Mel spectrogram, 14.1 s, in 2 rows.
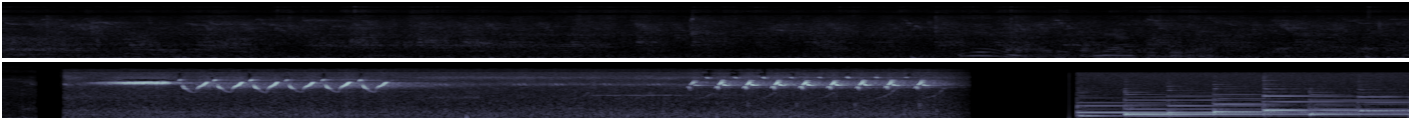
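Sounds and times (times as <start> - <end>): bird chirping in trills: 6.1 - 11.9.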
